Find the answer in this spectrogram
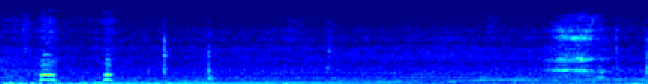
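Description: Young woman laughing in two short bursts, then a drawn-out vocal sound near the end, over a steady low hum.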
